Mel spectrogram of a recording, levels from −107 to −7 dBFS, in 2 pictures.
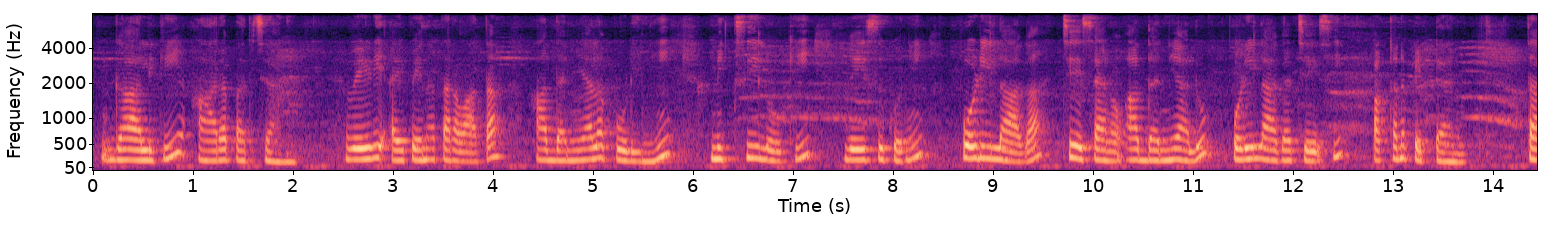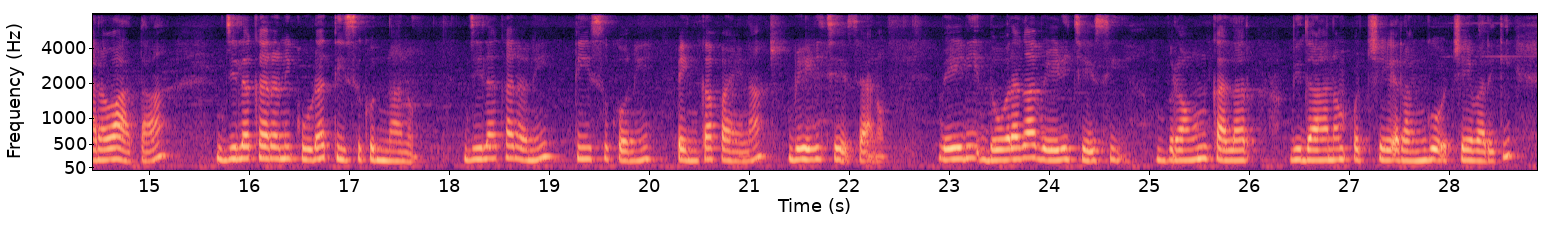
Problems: background sounds at intervals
